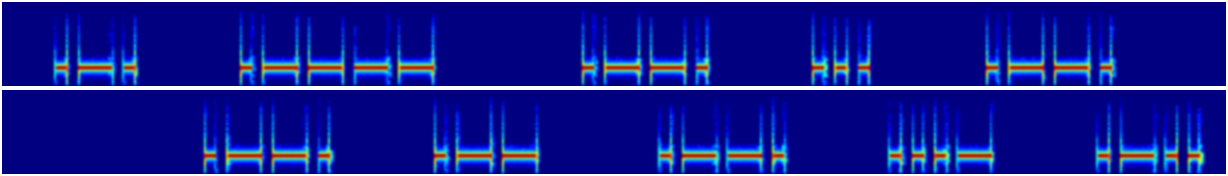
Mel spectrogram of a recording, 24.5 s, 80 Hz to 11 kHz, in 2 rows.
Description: Morse code, heard as a keyed tone, about 10 wpm, spaced as for 6 wpm, 800 Hz. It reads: R1PSP PWPVL
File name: LEZIONI / 6 PKX0 / 6 P ws 10wpm 3751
